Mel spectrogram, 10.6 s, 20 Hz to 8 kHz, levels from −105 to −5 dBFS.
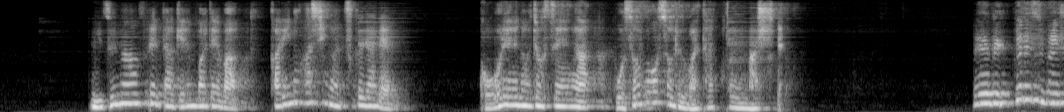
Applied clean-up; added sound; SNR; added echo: neural mask model DeepFilterNet 3.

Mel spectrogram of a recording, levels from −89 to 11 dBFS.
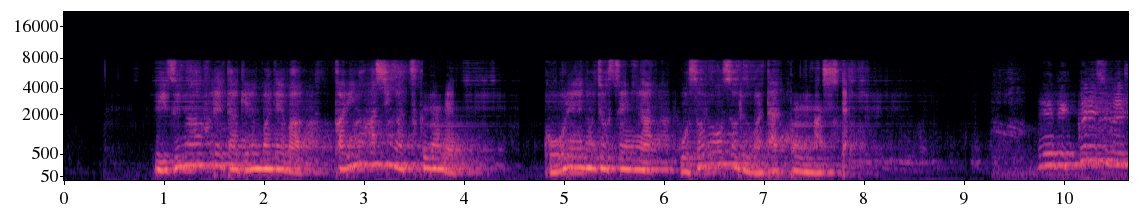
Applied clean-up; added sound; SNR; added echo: neural separator model SepFormer DNS4.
